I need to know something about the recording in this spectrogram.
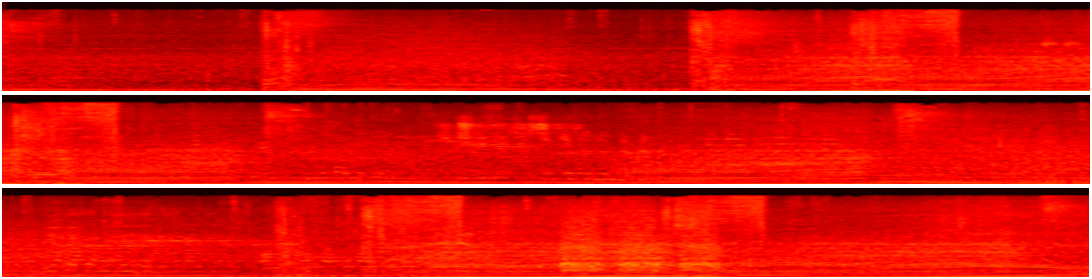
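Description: A motorcycle engine hums and revs up and down.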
